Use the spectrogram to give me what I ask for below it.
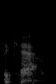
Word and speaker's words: DeKalb: Okay, it's DeKalb.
